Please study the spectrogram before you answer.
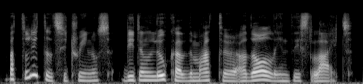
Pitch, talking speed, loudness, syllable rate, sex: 180 Hz, 215 wpm, -18 LUFS, 5.1 syllables/s, female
